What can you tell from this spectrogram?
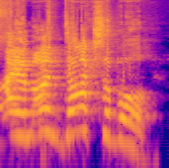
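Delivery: mock boast. Boasting playfully.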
